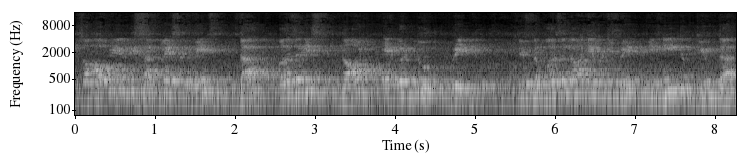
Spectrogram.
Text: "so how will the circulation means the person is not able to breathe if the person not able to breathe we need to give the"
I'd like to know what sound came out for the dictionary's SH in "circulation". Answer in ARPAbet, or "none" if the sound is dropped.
S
